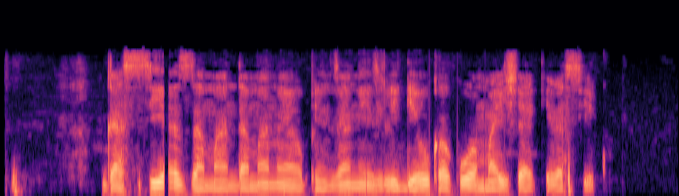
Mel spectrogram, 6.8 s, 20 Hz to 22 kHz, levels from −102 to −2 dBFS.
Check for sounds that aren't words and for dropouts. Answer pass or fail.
fail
